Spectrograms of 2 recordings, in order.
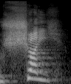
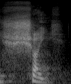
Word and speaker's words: shite: Now SHITE is the equivalent of SHIT: S-H-I-T. We say SHITE.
